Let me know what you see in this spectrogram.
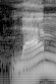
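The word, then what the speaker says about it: ل: Lam makes a similar sound in English to the letter L in the word lion or the word lamp.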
